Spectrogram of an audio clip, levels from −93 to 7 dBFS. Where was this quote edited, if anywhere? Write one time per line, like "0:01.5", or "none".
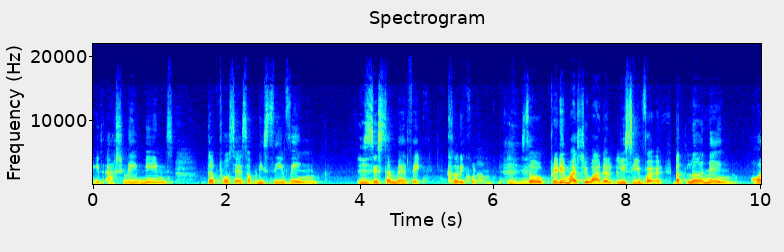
0:01.5
0:06.1
0:08.6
